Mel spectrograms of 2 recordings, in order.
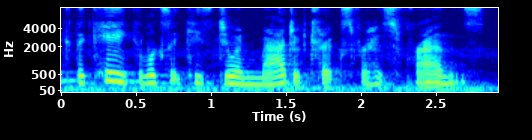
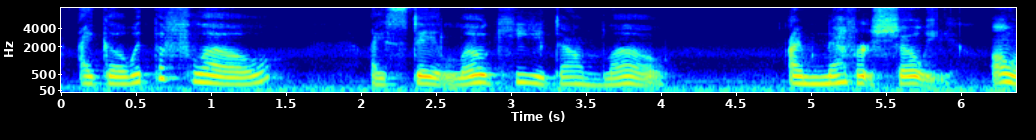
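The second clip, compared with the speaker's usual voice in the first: bright, even storybook read, a little louder; storybook read-aloud voice; reading to children; 7 dB louder than usual. A narrator's reading. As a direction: tell the pie's story to a classroom. Reads the book aloud.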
